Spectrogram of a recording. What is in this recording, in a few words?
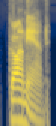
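"gonad", American English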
